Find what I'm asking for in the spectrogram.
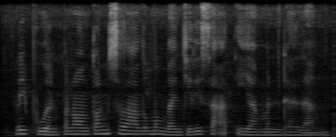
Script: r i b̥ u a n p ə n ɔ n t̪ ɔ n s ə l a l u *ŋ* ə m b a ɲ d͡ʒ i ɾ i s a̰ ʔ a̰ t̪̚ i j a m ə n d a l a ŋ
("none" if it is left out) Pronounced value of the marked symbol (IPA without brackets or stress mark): m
